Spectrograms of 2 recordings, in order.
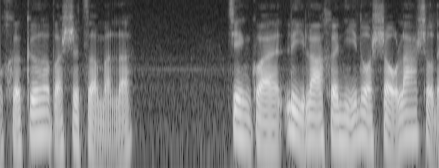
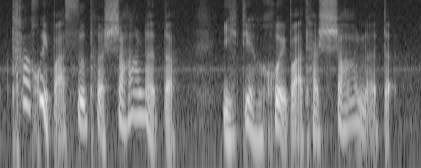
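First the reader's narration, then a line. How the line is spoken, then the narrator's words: Quiet, low voice. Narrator (Chinese): 农奇亚小声说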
